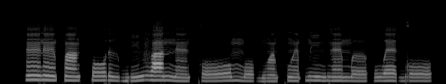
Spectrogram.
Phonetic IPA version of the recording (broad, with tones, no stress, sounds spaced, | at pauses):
ɛ̃˦ ɾ ɛ̃˧ p ã˧ k͡p o˧ ɾ ɨ˨ b ĩ˨˦ v a˦ n ɛ̃˨ k oː˨˦ m o˨ ɡʷ ã˨ kʷ ɛ̃˧ ɓ ĩ˦ ɡ ɛ̃˦ m ə˧ | w ɛ˨ ɡ o˨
